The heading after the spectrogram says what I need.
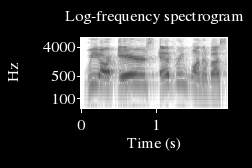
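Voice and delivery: usual speaking voice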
